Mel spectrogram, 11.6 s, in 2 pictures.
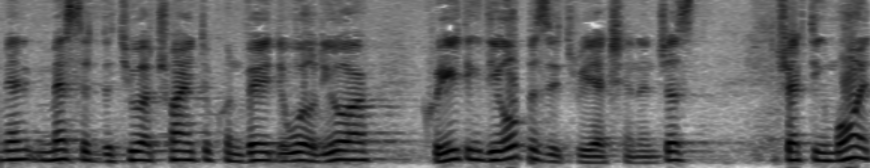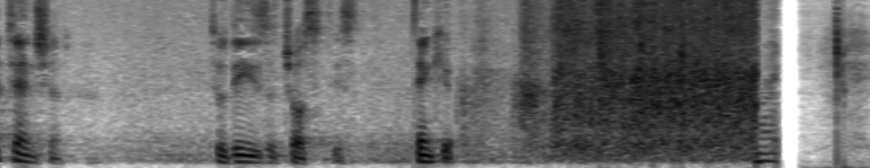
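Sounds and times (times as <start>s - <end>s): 
speech: 0.0s - 6.3s, 7.2s - 9.5s
crowd applause: 8.8s - 11.0s.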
